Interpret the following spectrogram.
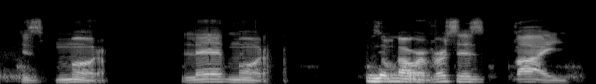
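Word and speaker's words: לאמר: Lamed is an L sound plus sere is le. This aleph is silent. So le. Mem plus cholam is mo plus resh is mor. So le mor. Everyone say le mor.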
